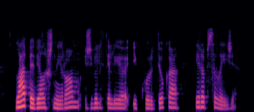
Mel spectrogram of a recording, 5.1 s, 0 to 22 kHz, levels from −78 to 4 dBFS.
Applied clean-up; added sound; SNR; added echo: none; none; none; none.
